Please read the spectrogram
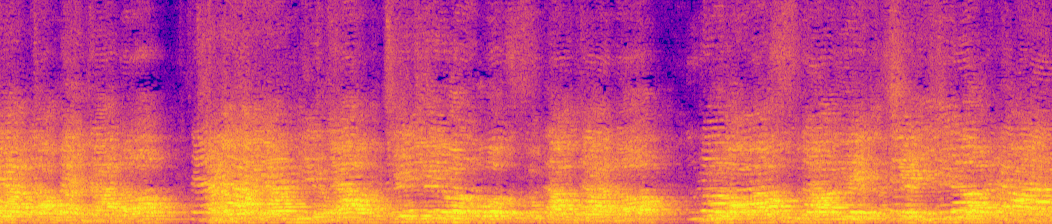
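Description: Congregation voices together in unison, in phrases with brief pauses about two and seven seconds in.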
